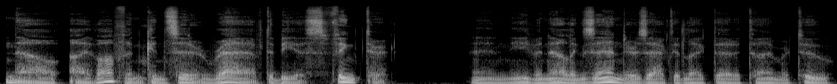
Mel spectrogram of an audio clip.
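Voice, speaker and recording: A gruff demon dad in a fantasy audio drama. The voice is extremely low and very husky, rolling out slowly. He sounds protective and reassuring. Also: a little mellow, no room sound, studio quality, heavily acted. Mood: puzzled, wry. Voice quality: very deep, gravelly husky voice. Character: gruff, protective male demon father in a fantasy werewolf tale. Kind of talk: fantasy audio roleplay acting.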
